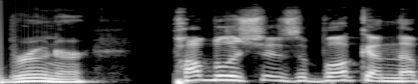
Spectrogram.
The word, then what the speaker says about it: Brunner: Beyond the Wreckage, Brunner, I think she pronounces her last name Bruner, publishes a book on the Bomber Mountain crash.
